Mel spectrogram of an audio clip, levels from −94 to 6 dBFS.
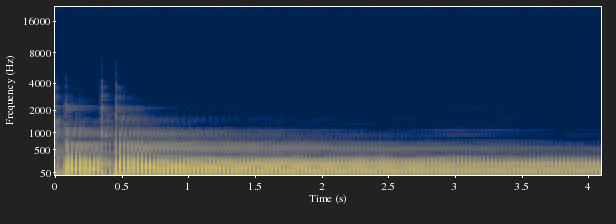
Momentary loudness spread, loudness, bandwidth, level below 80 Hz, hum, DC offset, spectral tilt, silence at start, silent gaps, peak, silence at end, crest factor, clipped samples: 9 LU; -22 LUFS; 2.2 kHz; -26 dBFS; 60 Hz at -55 dBFS; under 0.1%; -15 dB/octave; 0 s; none; -2 dBFS; 0 s; 18 dB; under 0.1%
